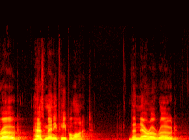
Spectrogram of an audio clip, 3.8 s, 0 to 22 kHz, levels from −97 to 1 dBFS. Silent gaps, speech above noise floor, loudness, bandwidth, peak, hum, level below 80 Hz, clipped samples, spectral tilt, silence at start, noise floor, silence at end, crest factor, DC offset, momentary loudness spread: none; 39 dB; -26 LUFS; 12 kHz; -8 dBFS; none; -64 dBFS; under 0.1%; -7.5 dB/octave; 0 s; -64 dBFS; 0.25 s; 18 dB; under 0.1%; 9 LU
